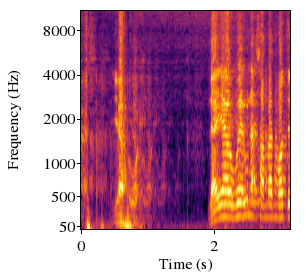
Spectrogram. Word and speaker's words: Yahweh: Ya, nak tengejaan Latin Y besar, A H besar, W E H besar, Yahweh.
